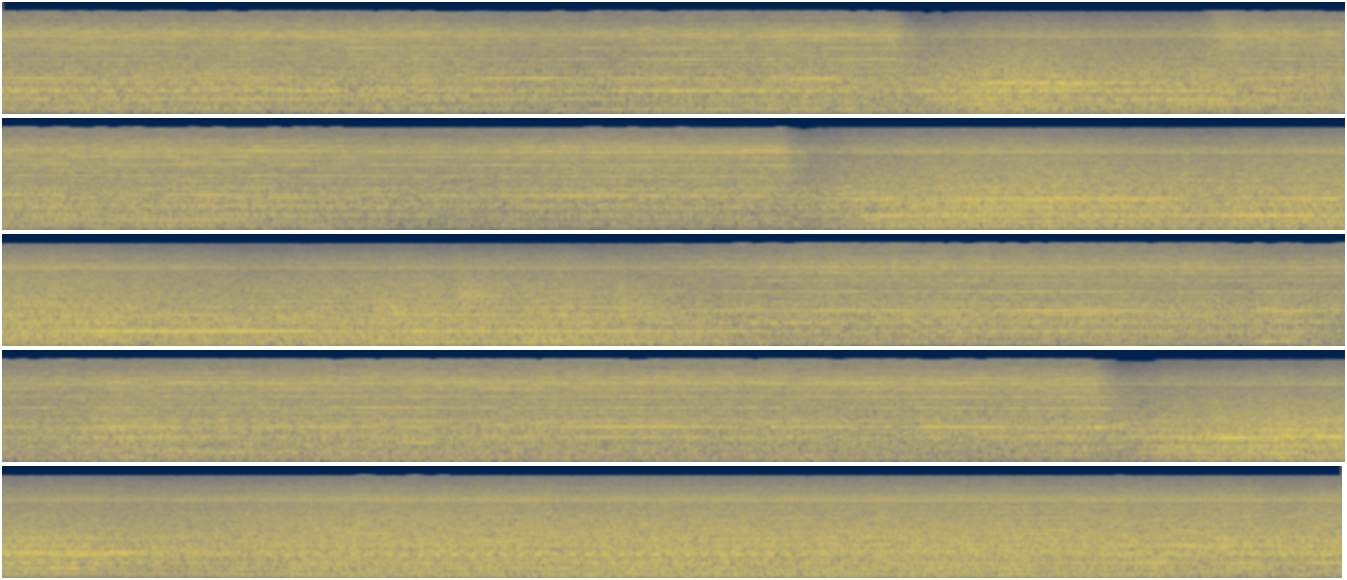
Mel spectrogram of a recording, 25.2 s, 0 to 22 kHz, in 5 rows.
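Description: Pilous CTR 800 S log band sawmill running and cutting through a log, with a steady hiss and whine from the band blade in the wood. The sound changes abruptly about 3, 8 and 19 seconds in as takes are cut together.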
